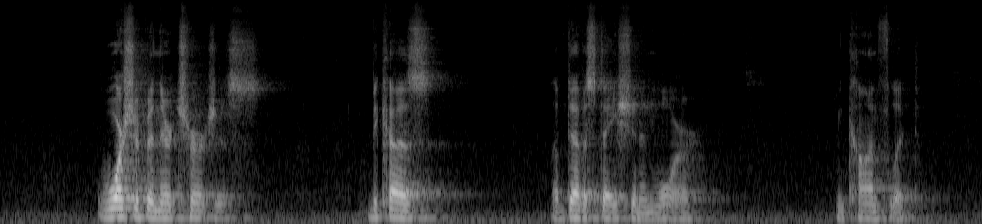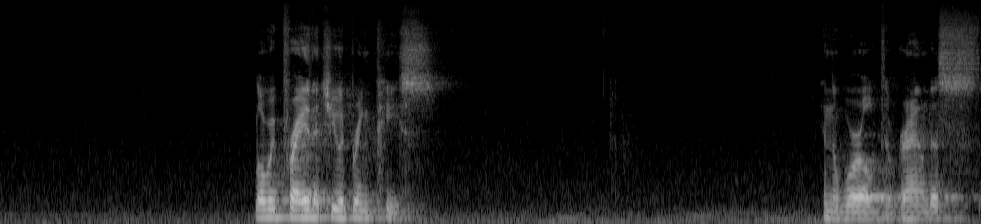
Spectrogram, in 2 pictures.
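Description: A man speaks calmly through a microphone, in phrases with pauses, in an echoing hall.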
